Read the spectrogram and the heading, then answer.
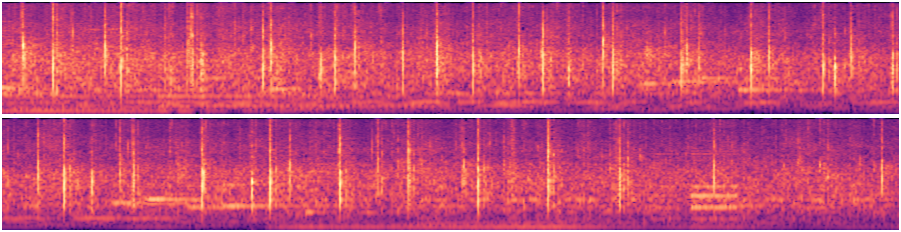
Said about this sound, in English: Clap your hands and let's appreciate God.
